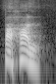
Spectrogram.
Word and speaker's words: Pajal: Son las letras Pei, Hei, Lamet y se pronuncia Pajal.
